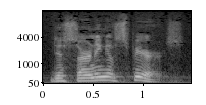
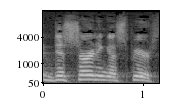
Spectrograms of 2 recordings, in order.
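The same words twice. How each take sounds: First: A soft echo on "Discerning of spirits"; quiet repeat. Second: Said in the usual way. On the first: Shown as a demonstration. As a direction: repeat it softer, letting "Discerning" settle low.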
